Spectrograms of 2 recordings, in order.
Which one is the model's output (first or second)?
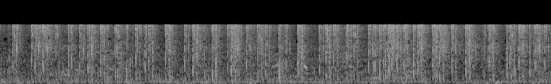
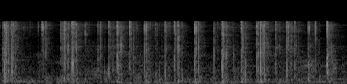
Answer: second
